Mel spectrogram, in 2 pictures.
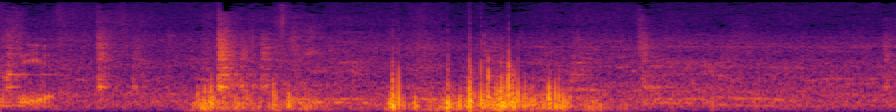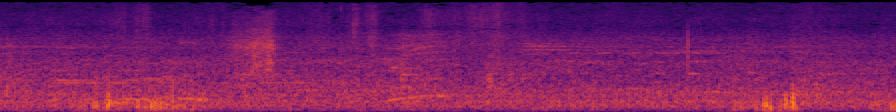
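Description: A pigeon's wing feathers rustle as the wing is opened out.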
